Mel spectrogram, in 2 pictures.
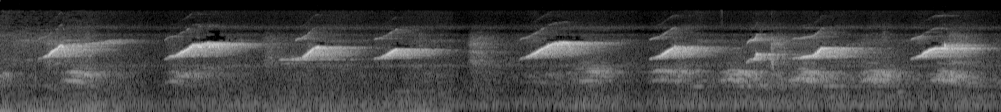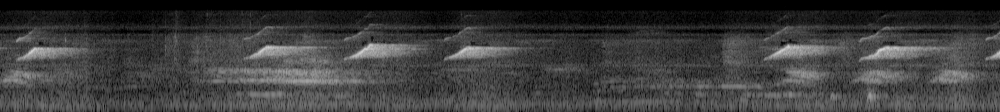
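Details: Orphaned baby squirrel, rescued and fed milk by hand, gives rapid strings of shrill rising squeaks, often in pairs or triplets, almost continuous for fifteen seconds with one short pause near the end.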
